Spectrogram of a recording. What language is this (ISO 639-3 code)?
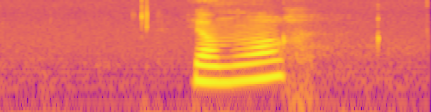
nor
